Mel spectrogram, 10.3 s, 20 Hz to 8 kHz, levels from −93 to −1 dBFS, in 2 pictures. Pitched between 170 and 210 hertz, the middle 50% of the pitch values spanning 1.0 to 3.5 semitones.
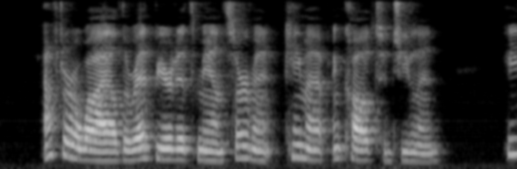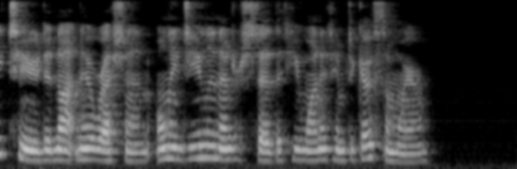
Yes: medium, 185 Hz; average, 2.9 semitones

